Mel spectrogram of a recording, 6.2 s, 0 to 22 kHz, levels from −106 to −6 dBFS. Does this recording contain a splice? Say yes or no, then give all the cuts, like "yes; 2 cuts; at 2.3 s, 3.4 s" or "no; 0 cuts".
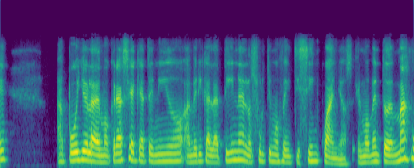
no; 0 cuts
